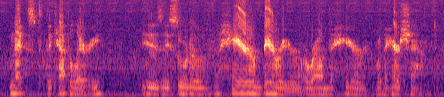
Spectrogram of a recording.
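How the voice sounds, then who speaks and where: The speech is monotone and flat at a fairly slow pace. Noticeable background noise and audible room echo come through. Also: man, fairly low pitch for a man. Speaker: student presenting a school project. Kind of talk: presentation of a topic, mock show. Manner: halting, with false starts.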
